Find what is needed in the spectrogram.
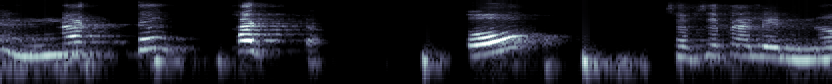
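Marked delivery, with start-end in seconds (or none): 0.1-1.6 नटखट very slow, each sound held; slow sounded word. Shown as a demonstration. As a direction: hold नटखट so every sound is heard. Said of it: "किस किस की sound आ रही है?". (नटखट बहुत धीरे, हर ध्वनि पकड़कर)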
